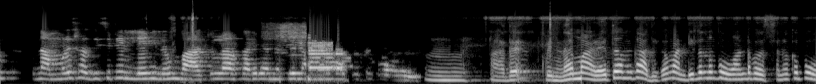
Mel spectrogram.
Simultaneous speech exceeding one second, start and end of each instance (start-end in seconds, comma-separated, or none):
none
